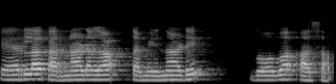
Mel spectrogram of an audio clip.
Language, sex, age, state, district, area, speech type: Malayalam, female, 30-45, Kerala, Kannur, rural, spontaneous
